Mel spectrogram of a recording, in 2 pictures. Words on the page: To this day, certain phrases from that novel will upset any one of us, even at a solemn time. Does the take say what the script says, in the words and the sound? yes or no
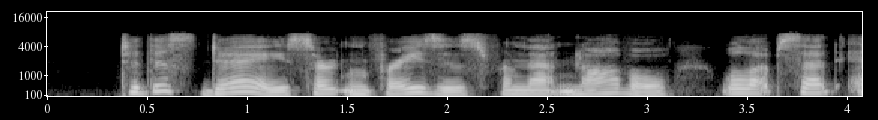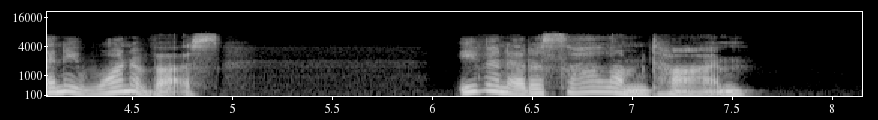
yes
